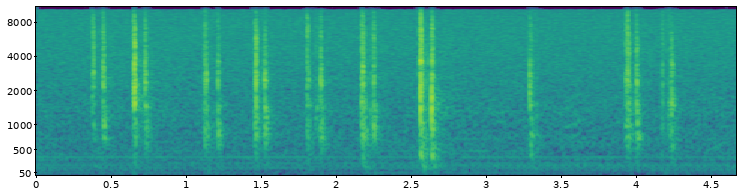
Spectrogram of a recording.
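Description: Keys tapped on a computer keyboard while a turtle-graphics command is entered, a dozen or so separate clicks in short uneven bursts, close and clear with no voices.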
